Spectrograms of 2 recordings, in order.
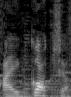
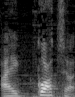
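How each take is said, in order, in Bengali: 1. t এবং y মিশে ch হয়ে যায়। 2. t এবং y মিশে ch হয়ে যায়।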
